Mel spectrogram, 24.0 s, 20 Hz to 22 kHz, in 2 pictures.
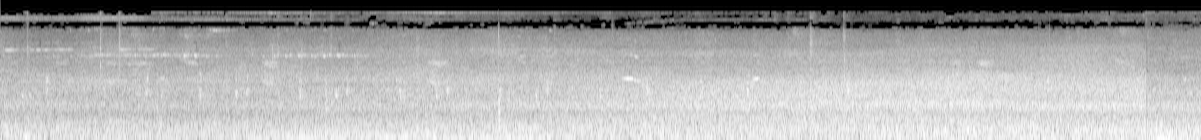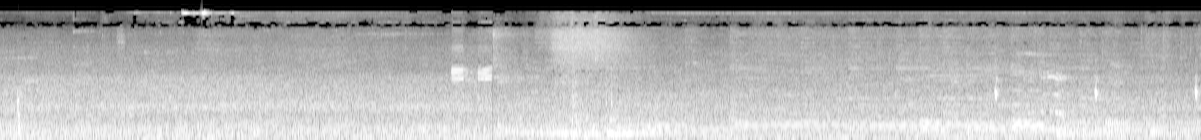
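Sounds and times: passing cars and scooters: 0.0 - 24.0
loud hiss: 17.4 - 18.6.

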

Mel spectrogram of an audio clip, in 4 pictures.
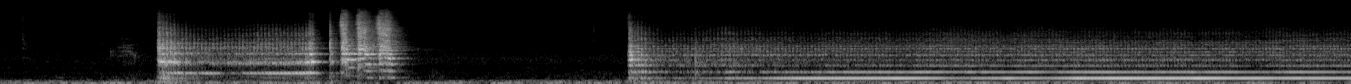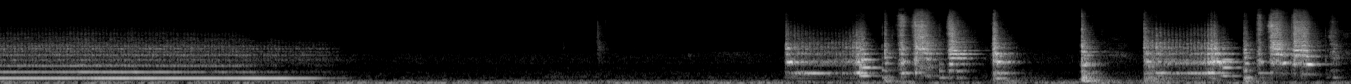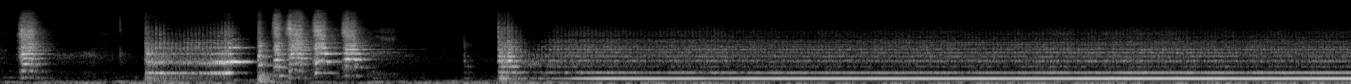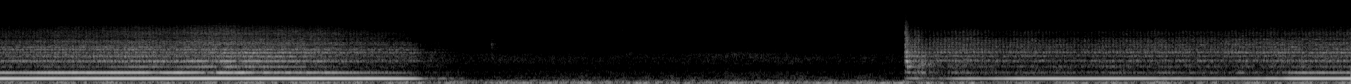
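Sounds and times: solo flute playing: 1.6 - 4.3, 6.3 - 17.0, 21.4 - 31.1, 32.0 - 45.1, 49.6 - 54.0.

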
